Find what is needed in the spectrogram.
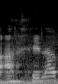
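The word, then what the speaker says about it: Argilla: Es que creo que escuché que lo pronunciaba Argila, pero me suena como muy raro. De hecho, es Argila.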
